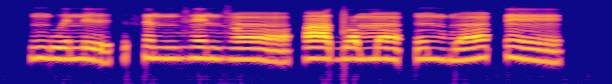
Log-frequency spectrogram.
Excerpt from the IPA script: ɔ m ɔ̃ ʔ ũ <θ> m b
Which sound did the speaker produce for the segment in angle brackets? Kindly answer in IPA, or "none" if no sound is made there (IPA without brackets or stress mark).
none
